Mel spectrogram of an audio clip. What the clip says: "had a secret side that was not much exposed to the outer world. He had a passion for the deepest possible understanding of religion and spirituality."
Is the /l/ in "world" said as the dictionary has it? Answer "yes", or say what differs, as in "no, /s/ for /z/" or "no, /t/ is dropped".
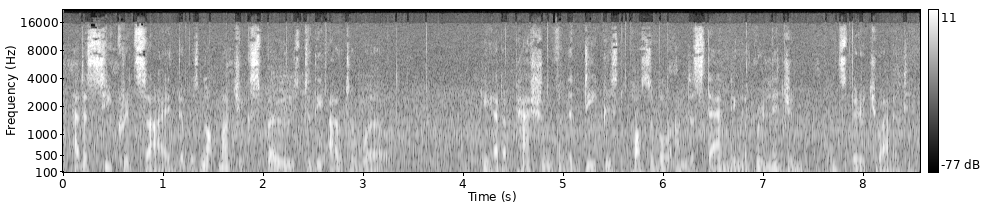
yes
